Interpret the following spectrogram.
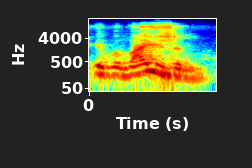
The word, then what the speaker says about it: überweisen: so from a pronunciation point of view, it should be überweisen.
